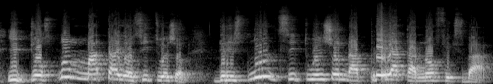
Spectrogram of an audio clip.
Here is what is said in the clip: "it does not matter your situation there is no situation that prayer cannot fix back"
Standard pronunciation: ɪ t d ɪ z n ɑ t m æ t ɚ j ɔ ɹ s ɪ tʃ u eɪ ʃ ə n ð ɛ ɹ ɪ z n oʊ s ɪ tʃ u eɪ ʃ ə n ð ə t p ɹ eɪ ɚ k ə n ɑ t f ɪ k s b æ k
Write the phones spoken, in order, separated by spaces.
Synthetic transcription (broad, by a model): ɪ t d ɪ s n ɑ t m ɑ t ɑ j ɔ s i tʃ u eɪ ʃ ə n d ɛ ɹ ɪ s n oʊ s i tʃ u eɪ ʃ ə n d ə t p ɹ eɪ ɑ k ə n ɑ t f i k s b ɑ k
